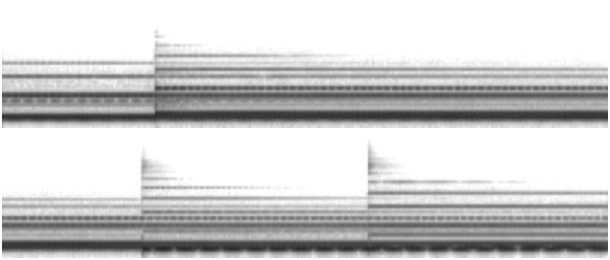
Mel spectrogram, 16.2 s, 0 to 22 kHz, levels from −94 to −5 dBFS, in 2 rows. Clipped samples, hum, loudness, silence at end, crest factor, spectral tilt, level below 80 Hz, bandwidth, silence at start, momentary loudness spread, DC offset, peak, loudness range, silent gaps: under 0.1%; none; -24 LUFS; 0 s; 12 dB; -5 dB/octave; -88 dBFS; 8 kHz; 0 s; 2 LU; under 0.1%; -12 dBFS; 1 LU; none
